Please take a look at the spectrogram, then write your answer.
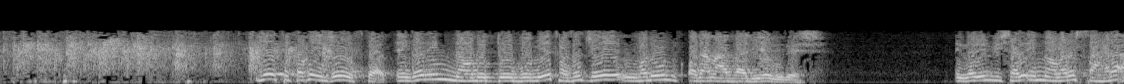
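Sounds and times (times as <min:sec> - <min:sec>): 
audience applause: 0:00.0 - 0:03.6
speech: 0:02.6 - 0:08.3, 0:09.6 - 0:11.2.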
